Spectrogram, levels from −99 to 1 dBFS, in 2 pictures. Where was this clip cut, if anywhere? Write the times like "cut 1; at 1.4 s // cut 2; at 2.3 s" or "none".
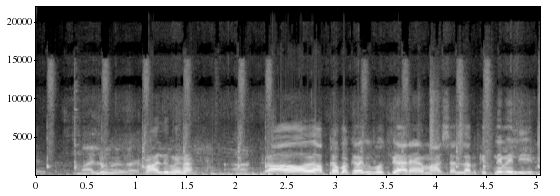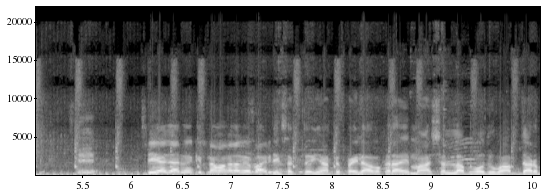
cut 1; at 7.4 s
